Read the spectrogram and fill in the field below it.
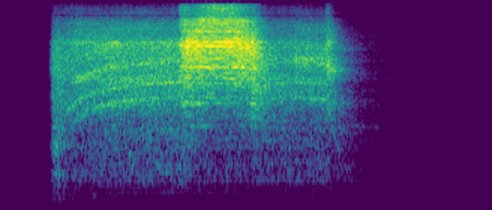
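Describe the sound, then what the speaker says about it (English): A blade sawing through PVC pipe lift, producing a loud, continuous, close-up grinding buzz lasting about three seconds, rising slightly in the middle before fading away. "we need to cut our lifts down"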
